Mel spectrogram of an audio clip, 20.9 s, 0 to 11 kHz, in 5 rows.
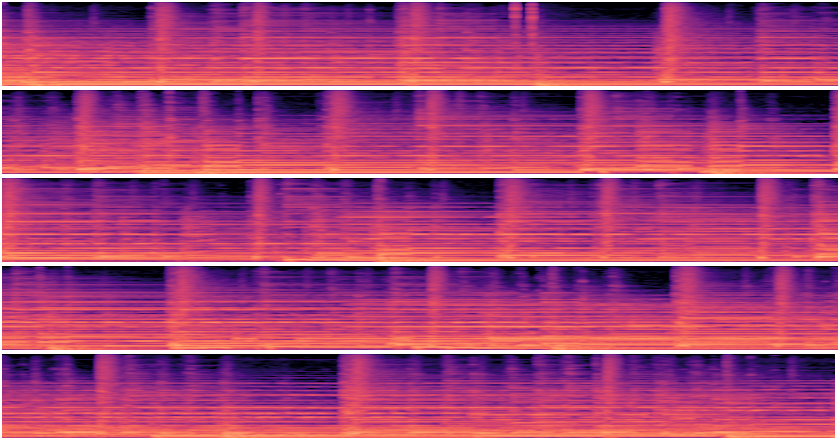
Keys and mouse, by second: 2.0 click, 4.0 click, 4.2 click, 6.4 click, 8.2 click, 10.1 click, 13.4-15.8 drag, 17.5 click, 17.9 click, 19.1 ctrl+z.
